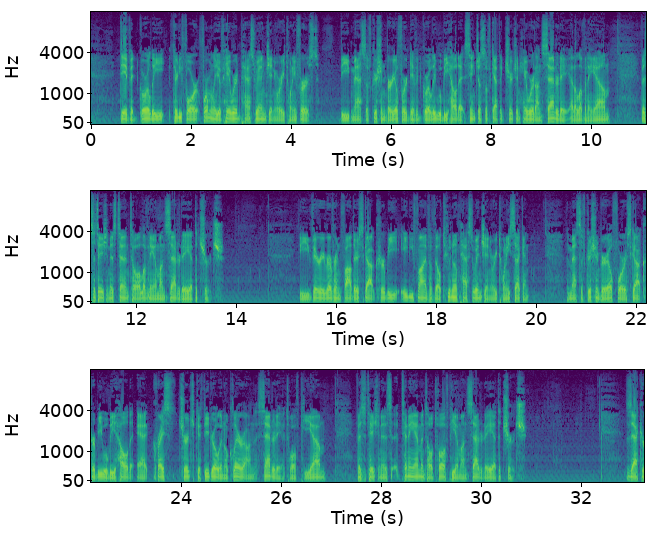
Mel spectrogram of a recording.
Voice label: Funeral Announcements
